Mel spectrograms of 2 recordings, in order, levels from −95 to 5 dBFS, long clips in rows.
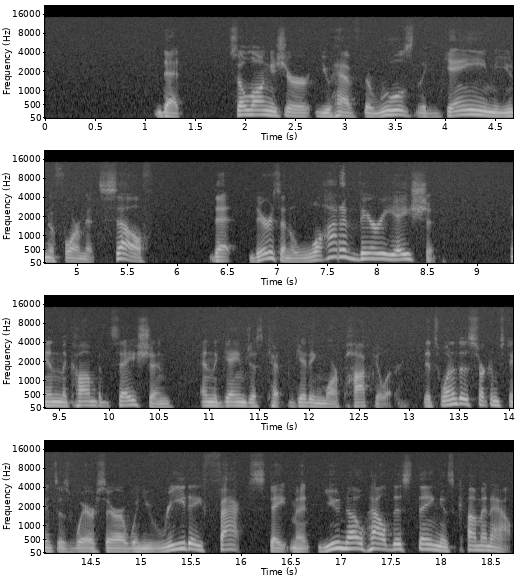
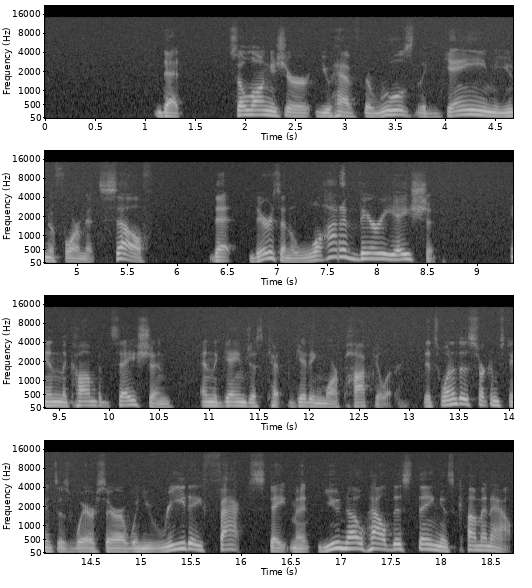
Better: neither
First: hiss; noticeable; throughout; 20 dB below the speech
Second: hiss; noticeable; throughout; 20 dB below the speech

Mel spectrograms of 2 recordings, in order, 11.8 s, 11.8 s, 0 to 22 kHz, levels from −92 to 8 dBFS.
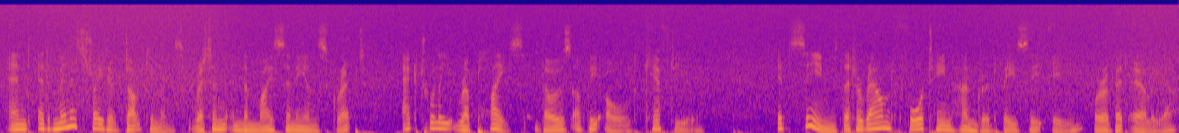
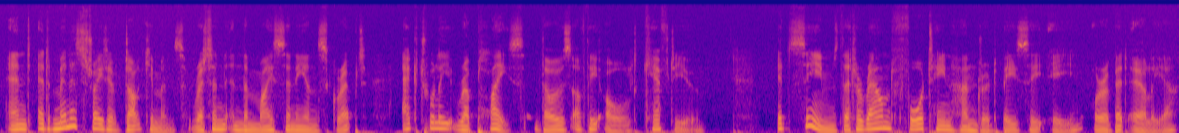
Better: second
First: hiss; loud; throughout; 6 dB below the speech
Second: hiss; faint; throughout; 25 dB below the speech

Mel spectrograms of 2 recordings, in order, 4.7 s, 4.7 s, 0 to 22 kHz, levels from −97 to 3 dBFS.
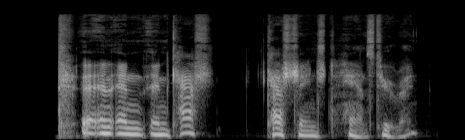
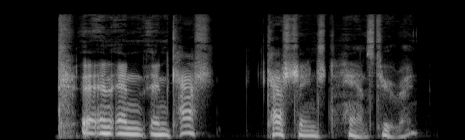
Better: neither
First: none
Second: none

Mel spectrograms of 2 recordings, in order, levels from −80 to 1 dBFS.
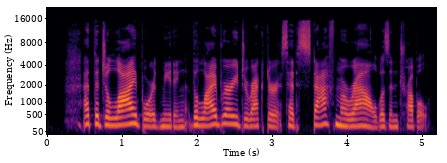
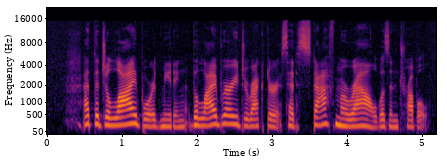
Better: first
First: none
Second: hiss; faint; throughout; 30 dB below the speech

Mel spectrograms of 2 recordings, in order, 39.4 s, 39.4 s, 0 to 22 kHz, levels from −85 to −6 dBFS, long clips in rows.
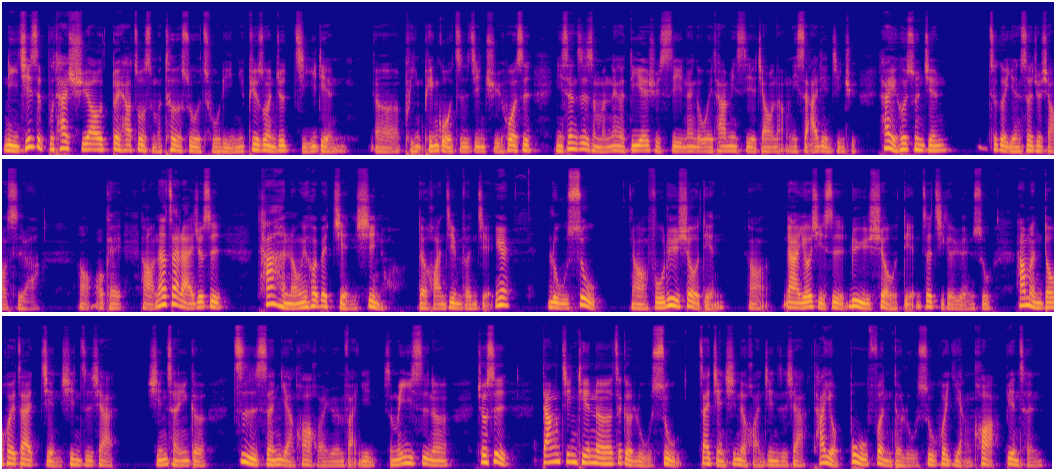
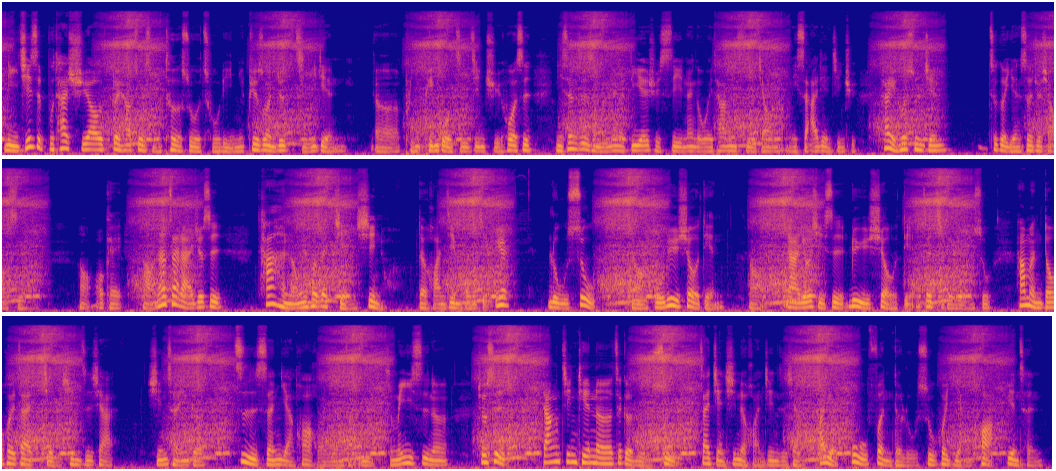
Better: first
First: none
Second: hiss; loud; throughout; as loud as the speech

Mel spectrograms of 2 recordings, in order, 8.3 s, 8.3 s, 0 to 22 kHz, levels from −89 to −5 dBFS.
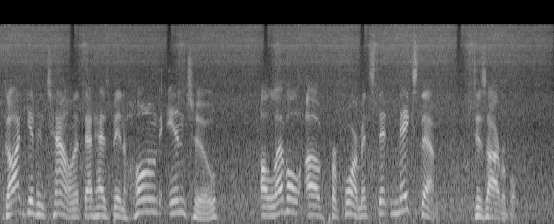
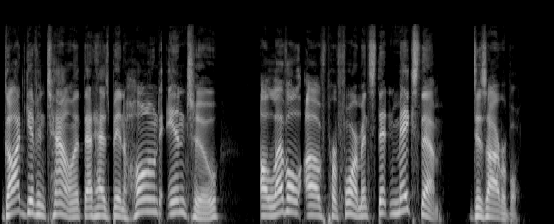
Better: second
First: hiss; loud; throughout; 6 dB below the speech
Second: none

